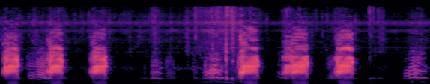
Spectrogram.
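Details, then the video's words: Frog giving harsh, nasal croaks in irregular bursts, some doubled, with brief quieter grunting sounds between them. "The frog crying"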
